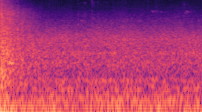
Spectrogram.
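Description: A loud booming impact right at the start, its rumbling tail dying away steadily over about two seconds: a cinematic hit sound effect on a cut to black.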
